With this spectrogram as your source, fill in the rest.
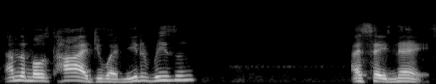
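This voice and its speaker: A man chatting casually and telling stories in an animated way, full of swearing. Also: a little high, unhurried. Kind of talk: casual chat. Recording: dull lo-fi sound.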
